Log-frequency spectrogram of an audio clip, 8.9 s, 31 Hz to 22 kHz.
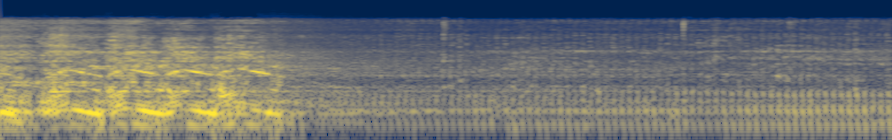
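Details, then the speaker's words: Bajaj Pulsar NS 125 parked two years, after a full service (carburettor, air and petrol filters, throttle position sensor cleaned, fault codes erased): after a brief loud rev it settles into an even idle, firing pulses regular at about 200 per minute. "Very good, சூப்பராக start ஆகுது."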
